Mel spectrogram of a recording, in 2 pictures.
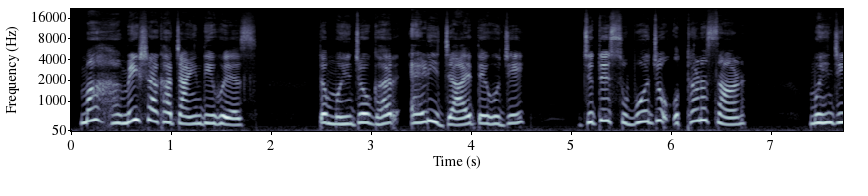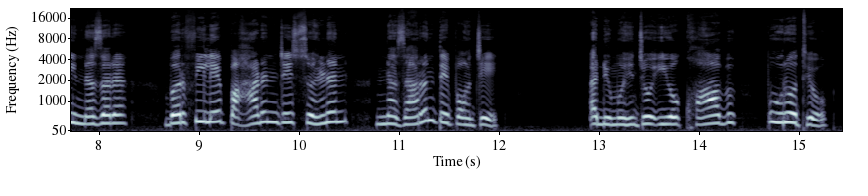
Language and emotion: Sindhi, happy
